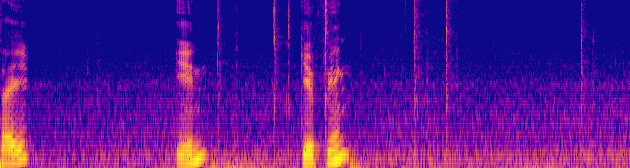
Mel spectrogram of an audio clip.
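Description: Keys click on a computer keyboard in short bursts.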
